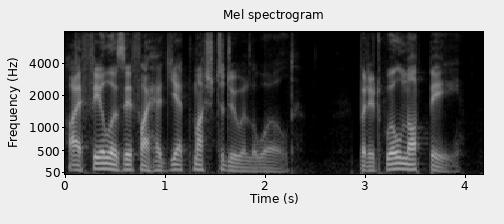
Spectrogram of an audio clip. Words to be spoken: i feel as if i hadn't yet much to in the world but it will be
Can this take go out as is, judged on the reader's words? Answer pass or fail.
fail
